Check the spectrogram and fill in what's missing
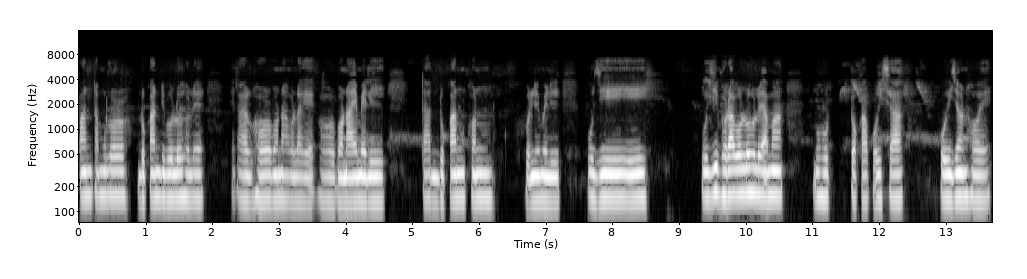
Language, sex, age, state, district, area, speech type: Assamese, female, 45-60, Assam, Dibrugarh, rural, spontaneous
